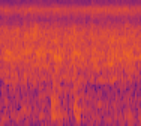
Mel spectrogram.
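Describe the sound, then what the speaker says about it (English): Onion fries in hot oil, giving a dense, even sizzle and hiss that is up close and steady for a brief moment, with no talking. "now that our oil is ready, let's add a lot of onion"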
